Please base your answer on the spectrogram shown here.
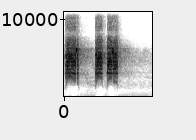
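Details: Calling match of black francolins. One long grating note is followed by a pair of shorter harsh, rasping notes, all loud and broad, with a faint low hum.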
